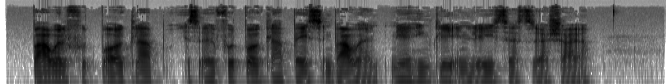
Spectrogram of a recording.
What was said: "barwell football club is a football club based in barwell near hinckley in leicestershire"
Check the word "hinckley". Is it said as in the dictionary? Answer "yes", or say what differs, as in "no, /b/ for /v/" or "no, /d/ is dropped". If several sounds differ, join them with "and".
yes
